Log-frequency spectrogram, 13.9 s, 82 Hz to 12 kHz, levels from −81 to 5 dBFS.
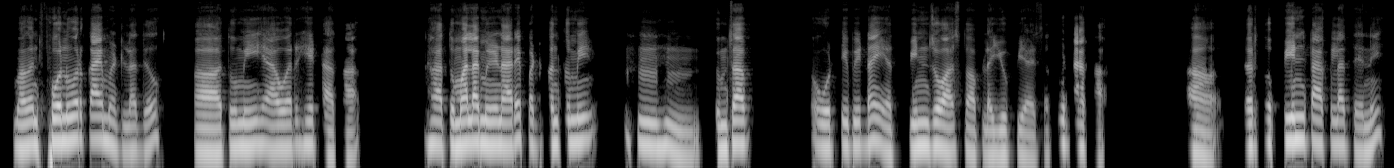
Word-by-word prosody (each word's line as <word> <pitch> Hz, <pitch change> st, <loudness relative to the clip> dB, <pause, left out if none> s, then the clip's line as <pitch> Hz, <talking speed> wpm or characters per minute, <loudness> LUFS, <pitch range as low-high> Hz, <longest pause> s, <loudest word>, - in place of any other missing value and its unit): मग 155 Hz, +1 st, +3 dB
फोन 175 Hz, 0 st, +6 dB
वर 190 Hz, +1 st, +3 dB
काय 190 Hz, -1 st, +2 dB
म्हंटला 145 Hz, -6 st, -2 dB
तो 165 Hz, +6 st, -4 dB, 0.4 s
अ, 130 Hz, -1 st, +3 dB
"तुम्ही 155 Hz, +1 st, +2 dB
ह्यावर 150 Hz, 0 st, 0 dB
हे 165 Hz, -, 0 dB
टाका." 120 Hz, -2 st, -6 dB, 0.7 s
हां, 165 Hz, -1 st, +2 dB
तुम्हाला 165 Hz, +2 st, +6 dB
मिळणार 160 Hz, -2 st, +4 dB
आहे 185 Hz, -, +1 dB
पटकन 165 Hz, 0 st, -3 dB
तुम्ही 175 Hz, +1 st, +2 dB, 0.5 s
हं, 160 Hz, -2 st, +3 dB
हं. 125 Hz, -5 st, -2 dB, 0.2 s
तुमचा 145 Hz, +4 st, +3 dB, 0.7 s
ओ-टी-पी 155 Hz, +1 st, -1 dB
नाही, 165 Hz, -3 st, -1 dB, 0.2 s
पिन 155 Hz, +1 st, +4 dB
जो 155 Hz, 0 st, +3 dB
असतो 140 Hz, -1 st, -1 dB
आपला 125 Hz, 0 st, -4 dB
यू-पी-आयचा 120 Hz, -2 st, -4 dB
तो 150 Hz, +7 st, -6 dB
टाका. 150 Hz, -3 st, -5 dB, 0.9 s
हां, 120 Hz, -3 st, 0 dB, 0.3 s
तर 155 Hz, 0 st, +1 dB
तो 170 Hz, -, -2 dB
पिन 185 Hz, +1 st, +6 dB
टाकला 165 Hz, -2 st, -1 dB
त्याने 140 Hz, +8 st, -2 dB
155 Hz, 150 wpm, -19 LUFS, 135-165 Hz, 0.9 s, फोन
